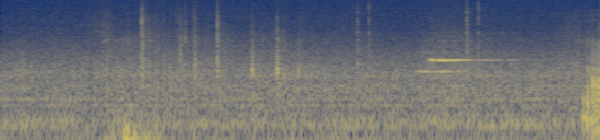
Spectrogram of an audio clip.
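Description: A few scattered, sharp computer keyboard and mouse clicks over a steady low room hum, with a low thump about a second in and a brief faint high tone a little after four seconds.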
